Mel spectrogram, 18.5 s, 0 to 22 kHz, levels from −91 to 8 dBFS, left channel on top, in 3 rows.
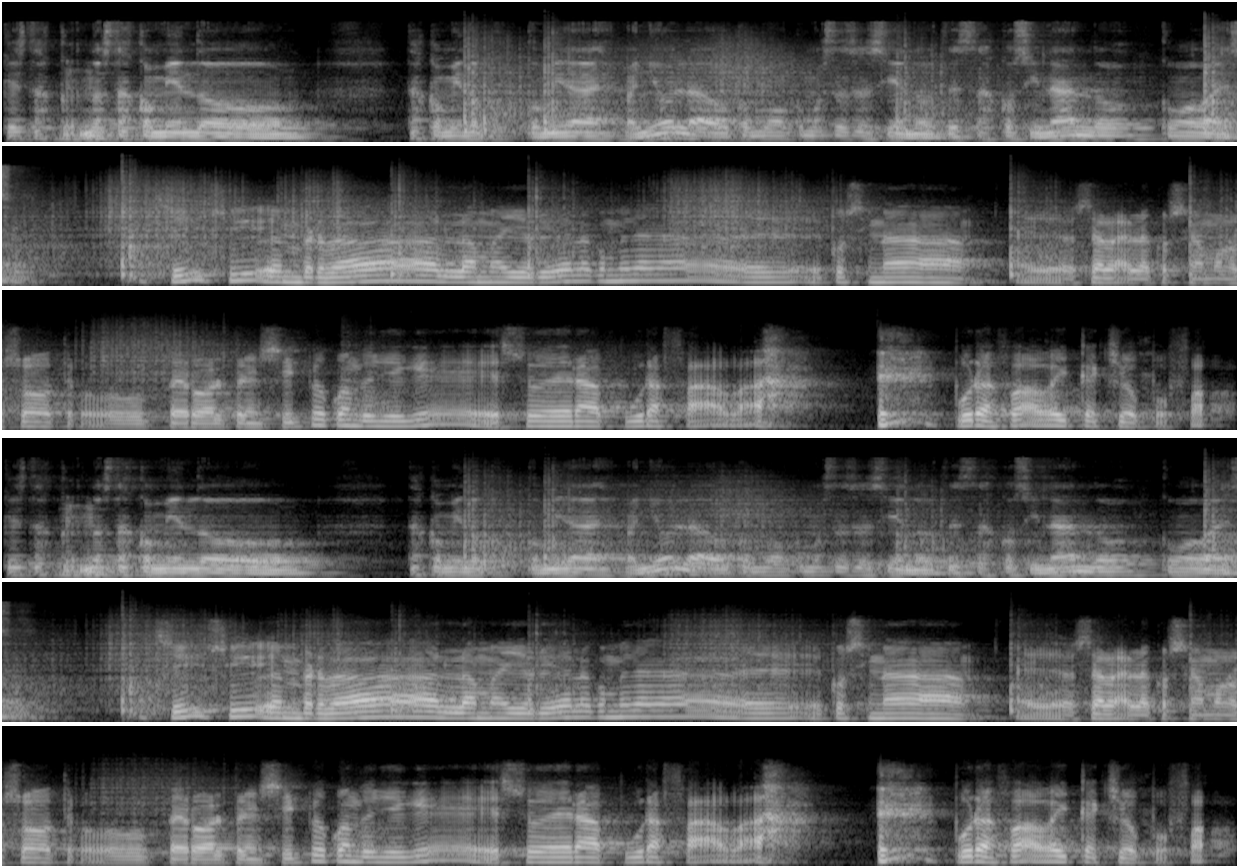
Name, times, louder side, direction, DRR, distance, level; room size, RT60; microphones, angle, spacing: voice 1, 0.0-1.6 2.0-6.4, left 1 dB, 50° left, 2.2 m, -24 dB
sound 1, 0.8-1.4 2.3-15.7, left 3 dB, 30° left, 2.2 m, -38 dB
voice 2, 6.9-16.4 16.7-18.4, right 1 dB, 10° right, 0.9 m, -23 dB
23.0 x 16.5 x 10.0 m
head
